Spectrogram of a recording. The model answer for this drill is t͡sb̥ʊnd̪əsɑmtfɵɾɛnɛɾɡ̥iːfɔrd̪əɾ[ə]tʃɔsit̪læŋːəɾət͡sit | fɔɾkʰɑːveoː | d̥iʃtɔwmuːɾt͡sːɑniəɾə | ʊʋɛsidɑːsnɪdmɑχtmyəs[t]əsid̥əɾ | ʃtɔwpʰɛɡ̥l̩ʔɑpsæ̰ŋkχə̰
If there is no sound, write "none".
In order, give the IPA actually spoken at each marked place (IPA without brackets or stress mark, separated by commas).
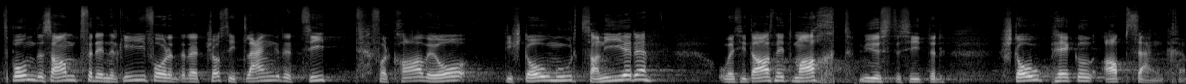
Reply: ə, t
